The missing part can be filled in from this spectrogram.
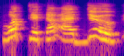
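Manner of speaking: high, slow, exaggerated fake innocence; mock innocent heel. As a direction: play the wronged villain, hammed up. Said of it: "Then, then I started going".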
